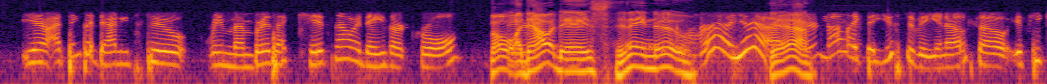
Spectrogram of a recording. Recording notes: listeners call in with their comments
